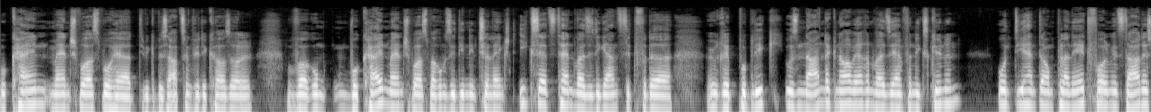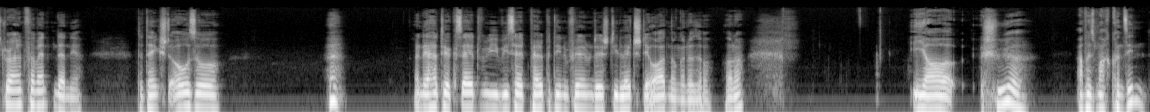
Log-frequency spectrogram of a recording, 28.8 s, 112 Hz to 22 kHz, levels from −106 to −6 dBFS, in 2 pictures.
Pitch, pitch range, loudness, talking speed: 130 Hz, 115-145 Hz, -19 LUFS, 175 wpm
